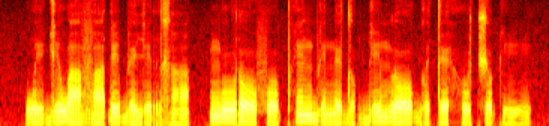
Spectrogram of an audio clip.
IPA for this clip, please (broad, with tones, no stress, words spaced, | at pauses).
wi˨ɡi˦wa˨va˨ ɗi˦be˨ji˨rɣã˨ | ŋuː˦ ɾoː˨foː˨ pʰĩ˦nbi˨ nɪ˨ do˨ɡ͡biː˦mloː˦ ɡʷi˨tɪ˦hu˦˨ t͡ʃʊ˦kiː˨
